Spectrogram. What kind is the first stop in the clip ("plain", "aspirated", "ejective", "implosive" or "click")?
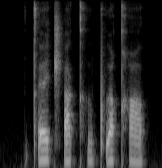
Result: ejective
